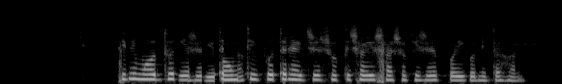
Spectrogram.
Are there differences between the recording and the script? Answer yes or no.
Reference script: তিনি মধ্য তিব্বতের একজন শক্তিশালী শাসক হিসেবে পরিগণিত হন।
yes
